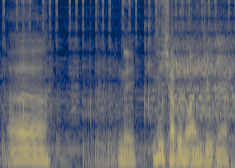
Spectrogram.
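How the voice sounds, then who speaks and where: A man talking casually over his game, with chatty asides and mumbled thoughts. His voice sits at an ordinary middle pitch. Faint music plays behind him. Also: level tone, a little slow. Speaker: let's play gamer.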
